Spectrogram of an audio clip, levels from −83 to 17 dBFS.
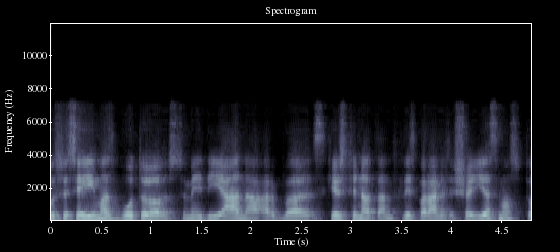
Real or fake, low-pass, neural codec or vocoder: fake; 7.2 kHz; codec, 16 kHz, 0.3 kbps, FocalCodec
